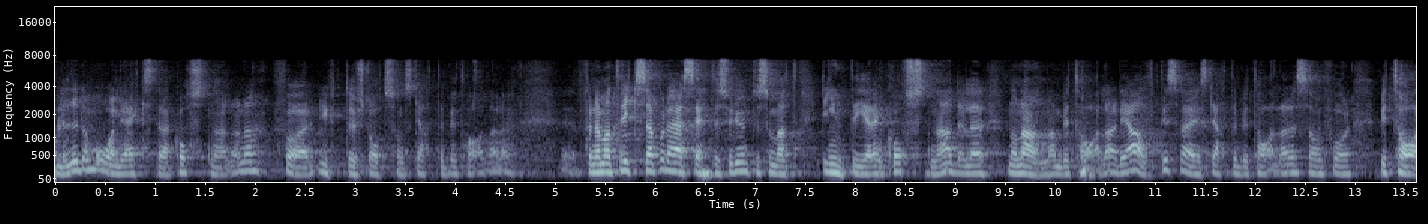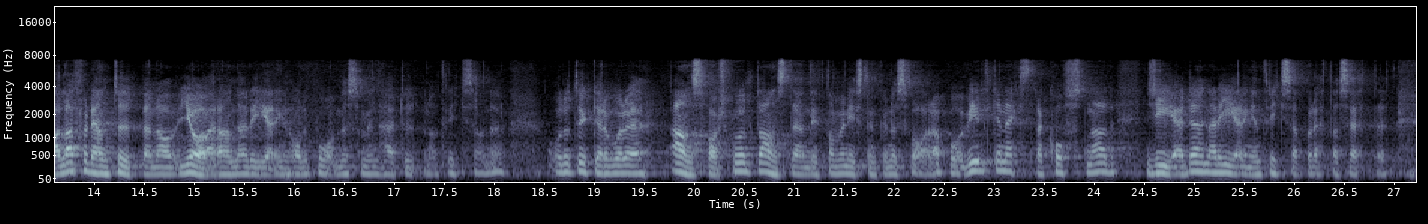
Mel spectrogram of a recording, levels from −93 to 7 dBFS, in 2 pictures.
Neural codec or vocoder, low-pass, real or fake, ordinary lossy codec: vocoder, 44.1 kHz, 128 mel bands, Pupu-Vocoder; 7.2 kHz; fake; none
